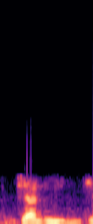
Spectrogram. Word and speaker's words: Janine: And the number nine, the word nine, the English spelling of the number nine, N-I-N-E, is attached to my name. My name is spelled Janine, J-A-N-I-N-E.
